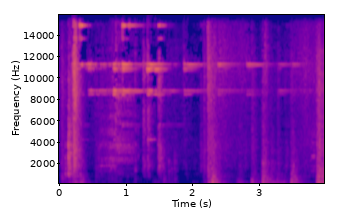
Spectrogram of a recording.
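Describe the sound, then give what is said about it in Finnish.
A home refrigerator door is pulled open to check for caramel sauce, with a soft thud and a few clattering knocks and rustles of items shifting inside, moderately loud with no talking. “Tai itse asiassa katsotaan tänne mun jääkaappiin.”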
